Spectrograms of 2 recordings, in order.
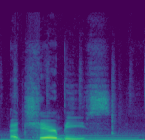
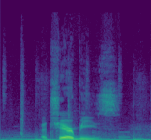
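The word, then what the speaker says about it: Acerbis: Motocross fan and these a cheres that's how you say it a chair bees a chair bees these handguards I mean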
